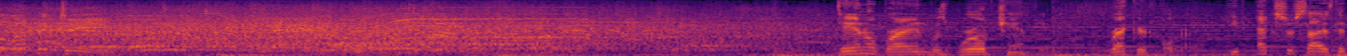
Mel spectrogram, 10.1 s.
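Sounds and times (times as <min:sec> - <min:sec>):
large stadium crowd cheering: 0:00.0 - 0:07.0
speech: 0:00.5 - 0:00.8, 0:06.3 - 0:10.1
whistles: 0:02.7 - 0:04.5.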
